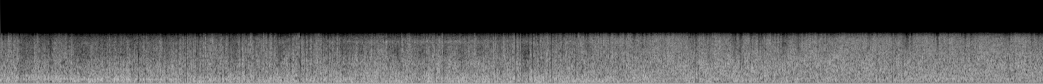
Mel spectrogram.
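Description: Steady rush of wind buffeting the microphone at an open window of a moving train, mixed with the running noise of a train and the Alsthom diesel-electric locomotive passing close alongside.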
